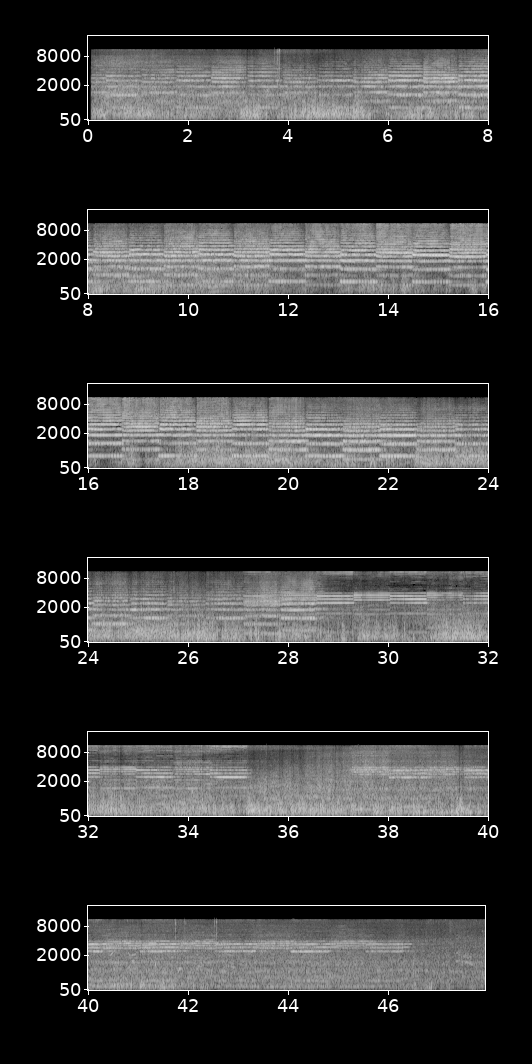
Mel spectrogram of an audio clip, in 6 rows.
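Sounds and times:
street traffic noise: 0:00.0 - 0:47.9
two-tone emergency siren: 0:00.1 - 0:46.9.

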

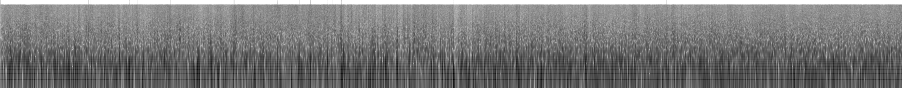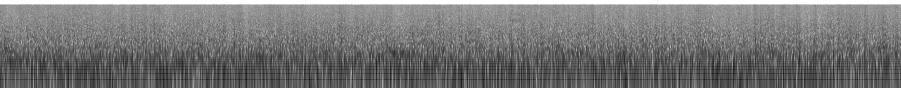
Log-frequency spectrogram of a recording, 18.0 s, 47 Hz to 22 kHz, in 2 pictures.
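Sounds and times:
static hiss: 0:00.0 - 0:18.0.

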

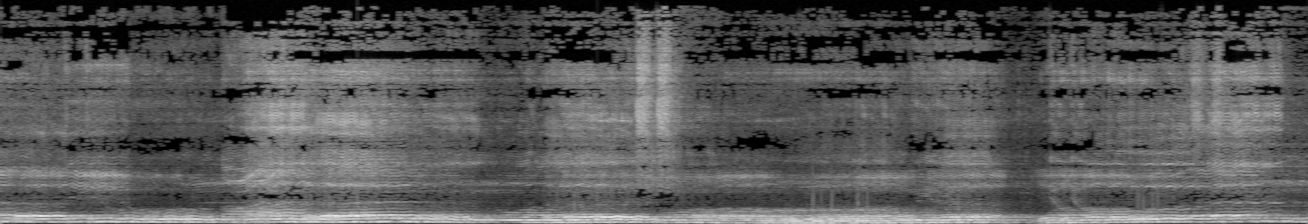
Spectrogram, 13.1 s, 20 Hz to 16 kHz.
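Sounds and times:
men chanting into microphones: 0:00.0 - 0:13.0.

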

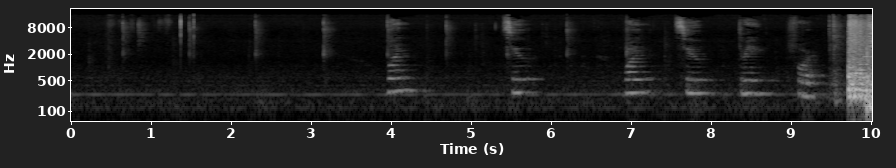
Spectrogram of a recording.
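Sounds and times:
faint steady hum: 0:00.0 - 0:10.0
soft finger snaps: 0:03.1 - 0:04.0, 0:06.2 - 0:06.4
person counting: 0:03.9 - 0:06.4.

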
